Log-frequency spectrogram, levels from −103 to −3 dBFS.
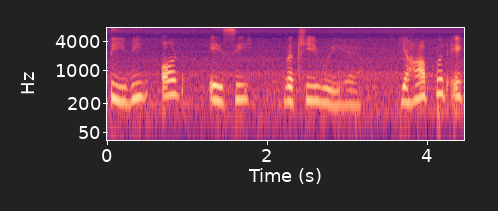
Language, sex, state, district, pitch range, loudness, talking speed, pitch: Hindi, female, Maharashtra, Mumbai Suburban, 215-265 Hz, -18 LUFS, 120 wpm, 240 Hz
